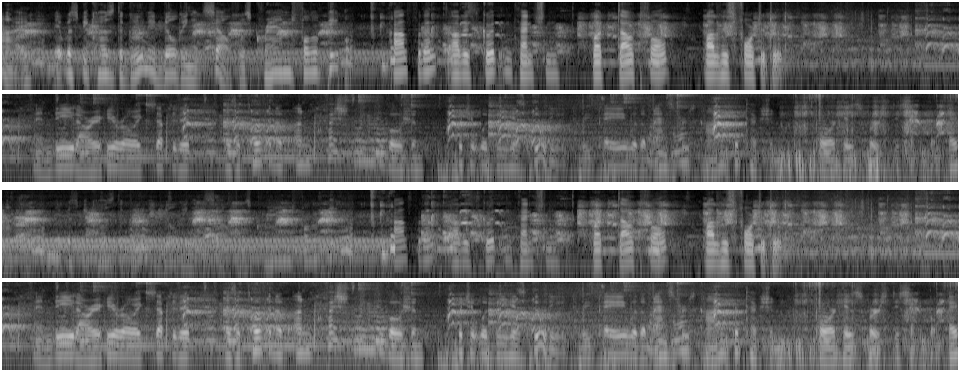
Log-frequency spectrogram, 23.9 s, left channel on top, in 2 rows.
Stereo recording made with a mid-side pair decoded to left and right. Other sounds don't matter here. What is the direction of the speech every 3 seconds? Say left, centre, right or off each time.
left, left, left, centre, right, right, right, right.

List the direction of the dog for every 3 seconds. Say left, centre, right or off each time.
right, right, right, right, right, centre, centre, left.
